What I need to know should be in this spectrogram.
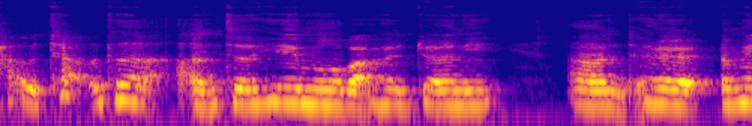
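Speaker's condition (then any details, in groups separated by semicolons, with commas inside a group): Cerebral palsy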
